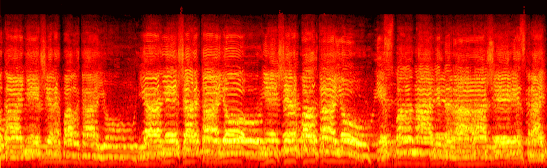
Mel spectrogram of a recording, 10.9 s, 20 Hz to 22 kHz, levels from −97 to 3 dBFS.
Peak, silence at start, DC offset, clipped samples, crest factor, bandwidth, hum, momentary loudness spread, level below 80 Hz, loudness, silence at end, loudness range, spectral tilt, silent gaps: -2 dBFS; 0 s; under 0.1%; under 0.1%; 16 dB; 15 kHz; none; 7 LU; -72 dBFS; -19 LUFS; 0 s; 3 LU; -2 dB/octave; none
